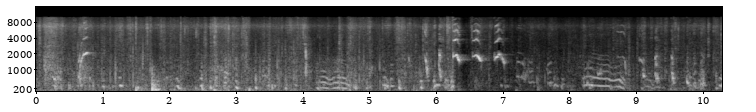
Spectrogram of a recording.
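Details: Eighteen-day-old Airedale Terrier puppies of the E2 litter crowd their mother Lisa for milk, giving high, squeaky whimpers that rise and fall in short overlapping bursts amid rustling and shuffling bodies.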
